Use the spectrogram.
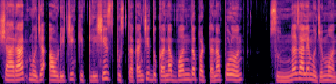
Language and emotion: Goan Konkani, sad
